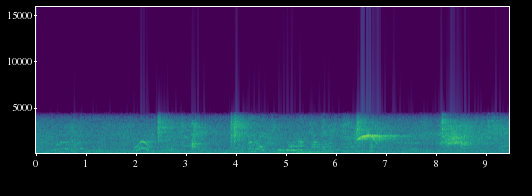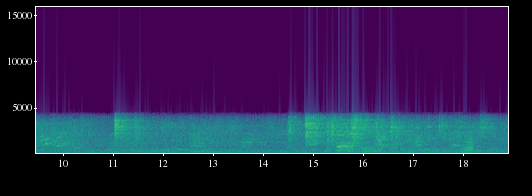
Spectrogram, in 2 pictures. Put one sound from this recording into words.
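Skate blades scrape across the ice in a large echoing rink.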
